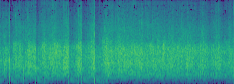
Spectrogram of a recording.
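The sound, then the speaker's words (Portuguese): A church audience applauds its worship band steadily, a dense wash of applause, with a few sharp individual claps standing out near the start before it settles into continuous clapping. “Queridos, como eu disse no culto das nove, o nosso grupo de louvor merece um aplauso, não merece? Vamos lá.”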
